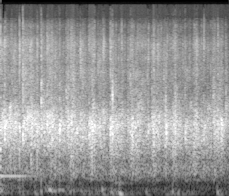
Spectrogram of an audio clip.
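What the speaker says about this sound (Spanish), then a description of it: "Un aplauso" A church congregation applauds steadily, the dense clapping holding at an even level for the whole stretch.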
